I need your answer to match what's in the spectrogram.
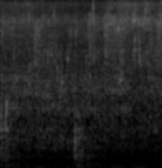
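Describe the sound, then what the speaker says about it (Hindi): Chicken karahi with whisked yogurt frying in a pan, a soft continuous sizzle with a light spatter burst near the start and another just before the midpoint, quiet and close. "इसको मैं अभी भूनती जा रही हूँ पानी का छींटा दे दे के"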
